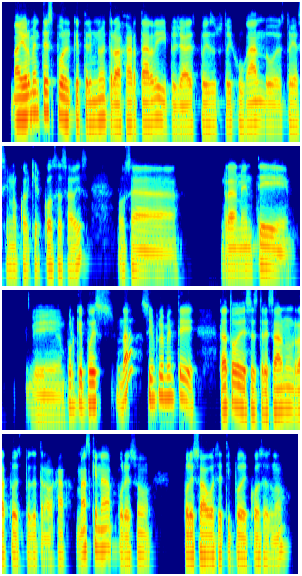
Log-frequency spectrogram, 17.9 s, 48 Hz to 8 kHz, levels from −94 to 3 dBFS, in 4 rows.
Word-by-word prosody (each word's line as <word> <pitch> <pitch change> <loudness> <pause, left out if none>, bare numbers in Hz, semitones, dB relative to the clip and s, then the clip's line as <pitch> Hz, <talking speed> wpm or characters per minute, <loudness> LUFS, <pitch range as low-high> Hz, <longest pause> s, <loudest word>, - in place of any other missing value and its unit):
Mayormente, 135 +5 +6
es 145 - +1
porque 120 -5 +3
termino 105 +2 0
de 120 - +1
trabajar 100 0 +2
tarde 105 +3 +3
y, 110 - 0
pues, 90 -2 -6
ya 90 0 +2
después 95 +1 -1
estoy 100 0 -5
jugando, 100 0 -1
o 95 - -4
estoy 95 +2 -6
haciendo 100 +2 -8
cualquier 100 +2 -8
cosa, 95 -2 -4
¿sabes? 120 +9 -6 0.4
O - - -9
sea, 85 -4 -3 0.6
realmente, 95 -2 -1 0.6
eh, 85 -2 -5
porque, 125 +1 +2
pues, 135 +1 +4
nada, 345 +3 +3
simplemente 165 -4 +1 0.3
trato 120 +3 +5
de 120 - +7
desestresarme 105 +2 +2
un 110 - -5
rato 105 0 0
después 95 - -5
de 100 - -3
trabajar. 90 -3 -6
Más 120 +2 -1
que 140 - -1
nada, 125 +1 -1
por 100 -4 -2
eso 100 0 -5 0.4
por 100 - +2
eso 100 +1 0
hago 100 0 +3
ese 100 +1 -4
tipo 100 0 -4
de 90 - -1
cosas, 90 -2 -5
¿no? 120 +9 -9
100 Hz, 160 wpm, -24 LUFS, 95-120 Hz, 0.6 s, de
